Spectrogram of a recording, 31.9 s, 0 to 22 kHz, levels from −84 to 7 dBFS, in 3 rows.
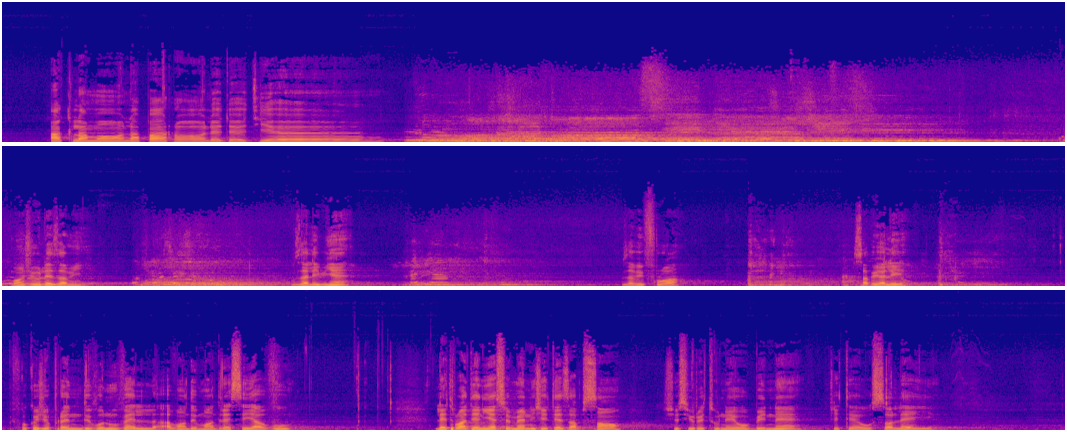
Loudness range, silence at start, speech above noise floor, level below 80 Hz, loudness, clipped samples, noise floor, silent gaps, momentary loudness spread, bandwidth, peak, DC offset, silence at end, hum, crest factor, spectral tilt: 6 LU; 0.5 s; 31 dB; -54 dBFS; -22 LUFS; under 0.1%; -52 dBFS; none; 17 LU; 16 kHz; -2 dBFS; under 0.1%; 1.05 s; none; 22 dB; -4.5 dB/octave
